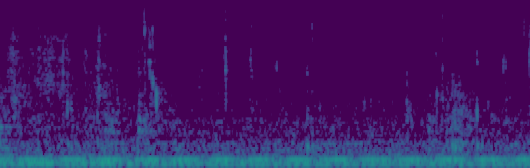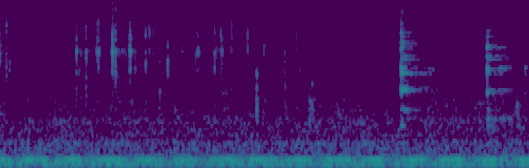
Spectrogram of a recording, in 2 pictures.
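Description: A person chewing food with the mouth closed, with faint wet mouth clicks and smacks, over a steady low hum.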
